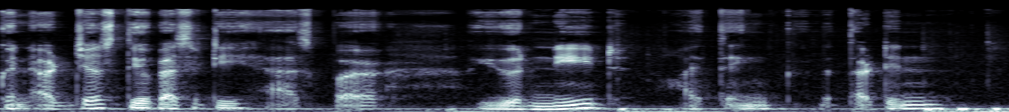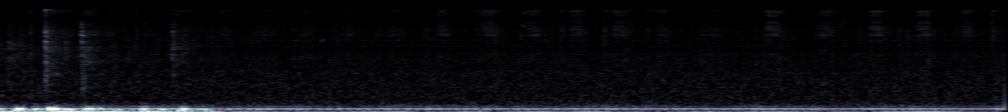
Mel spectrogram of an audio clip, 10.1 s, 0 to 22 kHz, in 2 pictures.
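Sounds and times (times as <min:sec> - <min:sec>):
steady low hum: 0:00.0 - 0:10.0
low muffled bumps: 0:02.3 - 0:03.8, 0:04.5 - 0:06.2.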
